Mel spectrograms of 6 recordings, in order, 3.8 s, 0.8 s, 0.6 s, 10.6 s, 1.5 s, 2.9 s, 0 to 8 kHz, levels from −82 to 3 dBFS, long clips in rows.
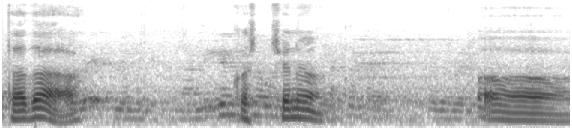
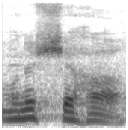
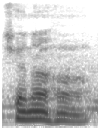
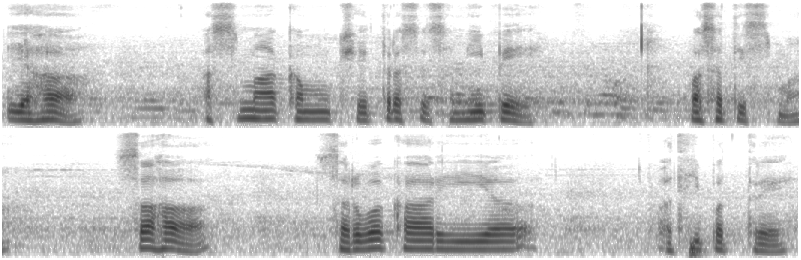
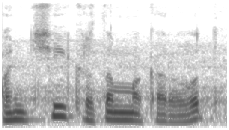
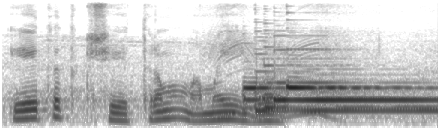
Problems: none marked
